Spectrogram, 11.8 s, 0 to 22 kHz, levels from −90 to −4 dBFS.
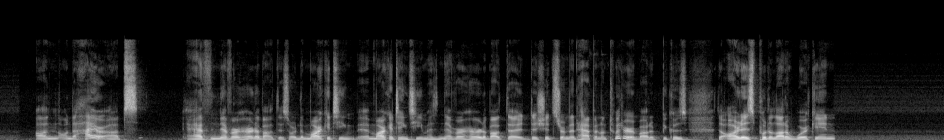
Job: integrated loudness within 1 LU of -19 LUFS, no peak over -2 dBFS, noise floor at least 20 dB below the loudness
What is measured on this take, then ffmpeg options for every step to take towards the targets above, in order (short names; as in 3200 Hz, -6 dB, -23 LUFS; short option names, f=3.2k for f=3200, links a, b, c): loudness -24.0 LUFS; peak -3.5 dBFS; loudness target -19.0 LUFS
-> -af "volume=5dB,alimiter=limit=-2dB:level=0:latency=1"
